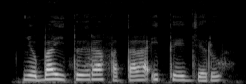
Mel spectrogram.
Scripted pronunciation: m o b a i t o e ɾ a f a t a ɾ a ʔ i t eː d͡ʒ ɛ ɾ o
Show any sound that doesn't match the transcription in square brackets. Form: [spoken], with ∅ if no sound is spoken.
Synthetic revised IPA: [ɲ] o b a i t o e ɾ a f a t a ɾ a ʔ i t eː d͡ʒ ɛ ɾ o

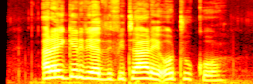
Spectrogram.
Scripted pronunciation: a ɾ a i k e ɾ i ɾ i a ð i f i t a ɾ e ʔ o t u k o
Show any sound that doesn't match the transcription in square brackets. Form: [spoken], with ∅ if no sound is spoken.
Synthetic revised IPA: a ɾ a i [ɡ] e ɾ i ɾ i a ð i f i t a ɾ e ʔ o t u k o

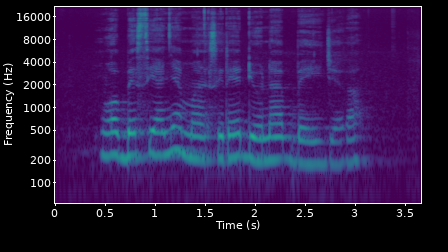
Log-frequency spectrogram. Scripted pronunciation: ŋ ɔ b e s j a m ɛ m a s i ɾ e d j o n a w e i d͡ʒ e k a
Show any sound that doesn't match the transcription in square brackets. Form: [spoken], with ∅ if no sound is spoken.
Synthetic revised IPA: ŋ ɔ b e s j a [ɲ] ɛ m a s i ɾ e d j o n a [b] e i d͡ʒ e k a

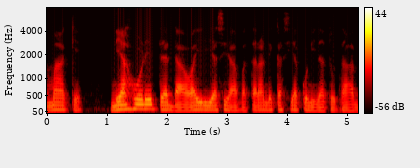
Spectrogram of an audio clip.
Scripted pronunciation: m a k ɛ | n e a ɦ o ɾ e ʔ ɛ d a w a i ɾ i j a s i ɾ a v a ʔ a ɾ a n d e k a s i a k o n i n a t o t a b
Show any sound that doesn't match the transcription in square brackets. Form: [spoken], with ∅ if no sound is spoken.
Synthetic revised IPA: m a k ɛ | n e a ɦ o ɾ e [t] ɛ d a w a i ɾ i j a s i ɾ a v a [t] a ɾ a n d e k a s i a k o n i n a t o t a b

